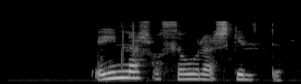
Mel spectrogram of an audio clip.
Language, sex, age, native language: Icelandic, female, 10, Icelandic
